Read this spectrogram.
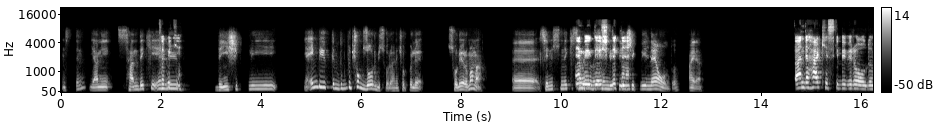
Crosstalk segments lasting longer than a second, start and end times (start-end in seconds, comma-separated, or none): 10.3-11.5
